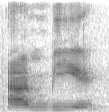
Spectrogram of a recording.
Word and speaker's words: MBA: Confusing again an MBA। MBA जब हम pronunciation करते हैं तो पहला लेटर क्या साउंड करता है? एम, ई साउंड करता है, जिसकी वजह से हम यहाँ पर एन लगाते हैं, ना कि एम लेटर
